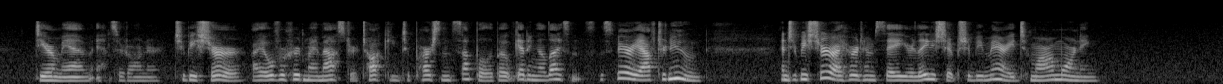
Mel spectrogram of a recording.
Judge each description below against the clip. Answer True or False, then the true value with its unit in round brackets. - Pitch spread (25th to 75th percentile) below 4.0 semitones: True (2.8 semitones)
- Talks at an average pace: True (185 wpm)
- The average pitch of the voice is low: False (205 Hz)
